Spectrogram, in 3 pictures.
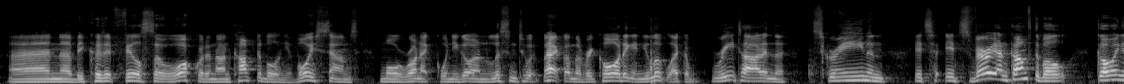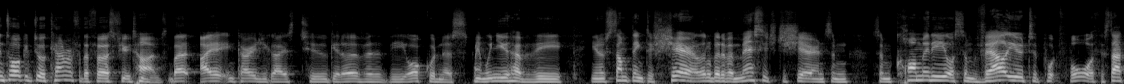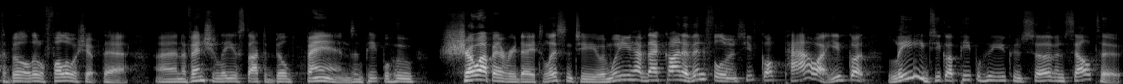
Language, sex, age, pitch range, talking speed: English, male, 30-49, 130-165 Hz, 245 wpm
